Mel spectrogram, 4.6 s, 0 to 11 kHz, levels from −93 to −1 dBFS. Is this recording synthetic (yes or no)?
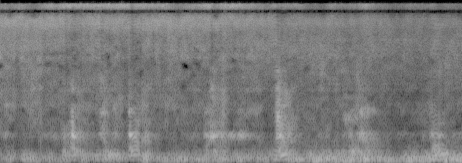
yes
